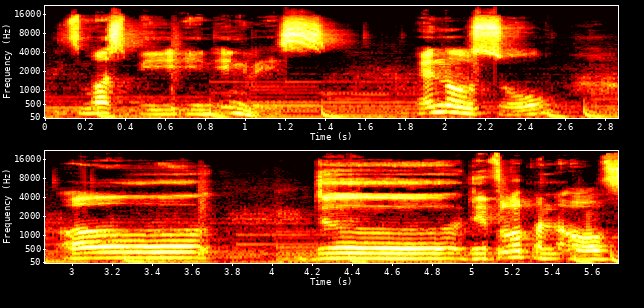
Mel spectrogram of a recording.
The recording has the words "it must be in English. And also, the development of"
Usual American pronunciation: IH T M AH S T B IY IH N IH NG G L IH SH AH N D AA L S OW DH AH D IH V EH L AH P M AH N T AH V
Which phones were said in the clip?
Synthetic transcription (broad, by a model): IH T M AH S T B IY IH N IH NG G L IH S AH N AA L S OW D AH D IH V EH L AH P M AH N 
